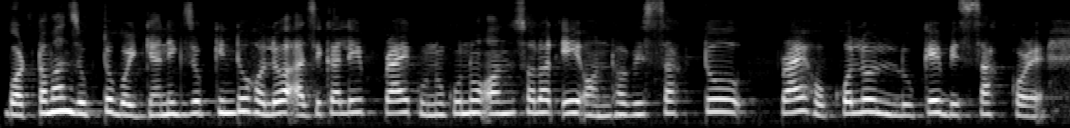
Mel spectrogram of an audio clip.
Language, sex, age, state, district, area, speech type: Assamese, female, 18-30, Assam, Charaideo, rural, spontaneous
